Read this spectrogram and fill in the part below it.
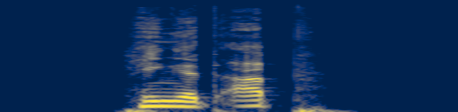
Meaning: second-person plural subjunctive II of abhängen
- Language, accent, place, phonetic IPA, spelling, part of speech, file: German, Germany, Berlin, [ˌhɪŋət ˈap], hinget ab, verb, De-hinget ab.ogg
